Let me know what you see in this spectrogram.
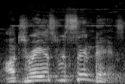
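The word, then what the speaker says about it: Andrés Reséndez: I can't really pronounce it. Andres Resendez. There you go, Andres Resendez.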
